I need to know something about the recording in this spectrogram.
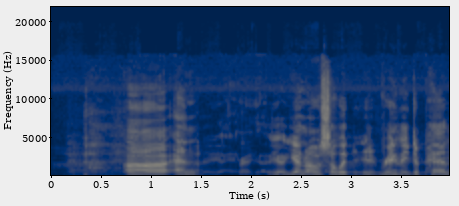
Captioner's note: laughter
